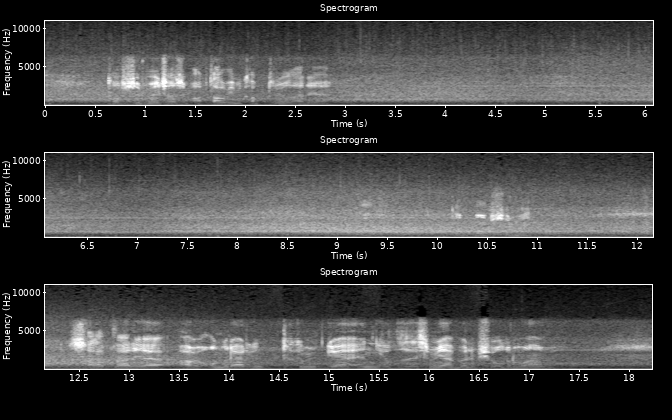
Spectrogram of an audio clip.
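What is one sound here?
A man talks calmly into a nearby microphone.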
